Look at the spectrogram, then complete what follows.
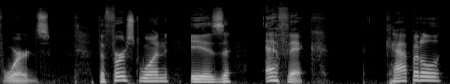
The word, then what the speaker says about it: Efik: the first one is epic capital e f i k it is uh spelled exactly like it is pronounced epic noun from 1849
